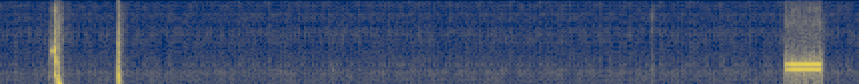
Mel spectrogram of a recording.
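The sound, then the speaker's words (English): Two sharp clicks on a phone line, a long stretch of silence, then a single short burst of a buzzing telephone busy tone near the end. No one speaks. “sometimes if you do come across a situation where the main phone is disconnected or out of service or whatever it might be, you can drop down to the other phone”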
